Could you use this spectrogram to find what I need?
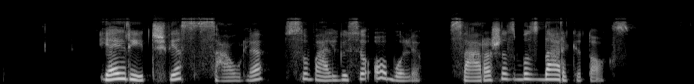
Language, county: Lithuanian, Kaunas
